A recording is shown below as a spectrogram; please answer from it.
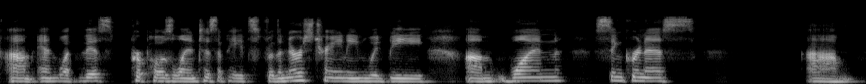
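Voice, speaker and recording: A woman with a bright, clear-edged voice chairs a formal online meeting. She explains procedure and options in careful, official wording, moderating as she goes. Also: low-pitched, fairly even intonation, slow, poor audio.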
